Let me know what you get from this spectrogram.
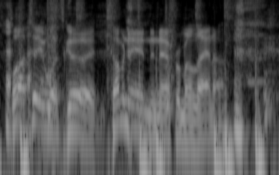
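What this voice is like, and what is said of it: Radio announcer voice. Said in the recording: “give him that radio voice”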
